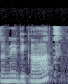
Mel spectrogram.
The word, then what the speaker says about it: René Descartes: screen he is rene descartes we have to pronounce it to be as rene descartes and let's see what the story about him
